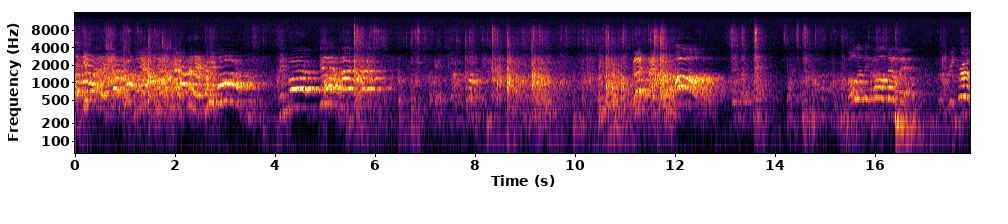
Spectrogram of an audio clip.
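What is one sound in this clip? Wooden weapons clack and knock together in sparring.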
